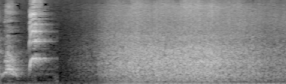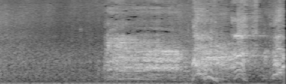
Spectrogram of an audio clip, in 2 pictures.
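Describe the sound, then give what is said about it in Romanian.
A pack of hounds and curs barks while following a quarry's scent trail: a few sharp yelps at first, then a dense, continuous clamor of overlapping barks swelling louder toward the end. “Și toți dunăii, toți dunăii, ogarii și cotei, vor adulmeca urmele norogului și de lor prinde cu ghearele și cu veninoșii și ascuțiții lor colți, îl vor sfâșia.”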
